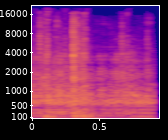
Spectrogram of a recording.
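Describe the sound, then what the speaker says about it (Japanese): A brief stretch of a sewing machine's rapid, steady stitching along the turned-in seam allowance edge of a fabric toilet paper case, close and continuous. "縫い代は内側に倒して端ミシンをかけます"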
